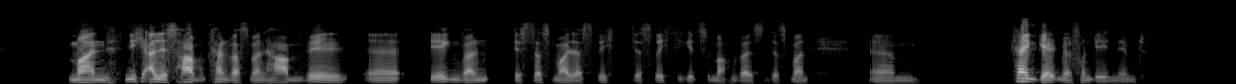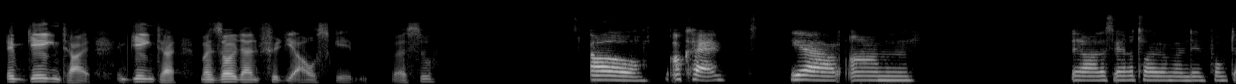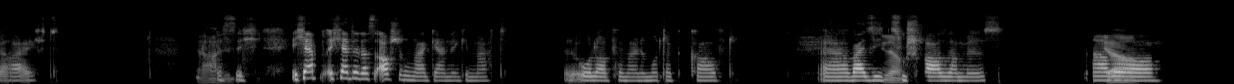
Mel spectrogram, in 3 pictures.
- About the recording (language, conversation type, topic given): German, unstructured, Wie entscheidest du, wofür du dein Geld ausgibst?
- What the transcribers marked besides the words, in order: other background noise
